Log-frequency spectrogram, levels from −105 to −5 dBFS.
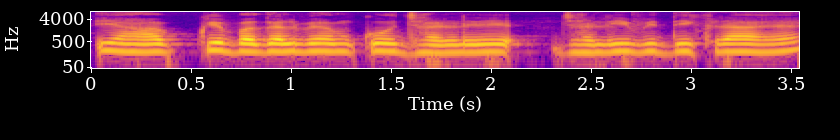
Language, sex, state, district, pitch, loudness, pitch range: Hindi, female, Jharkhand, Deoghar, 215 Hz, -19 LUFS, 205-220 Hz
